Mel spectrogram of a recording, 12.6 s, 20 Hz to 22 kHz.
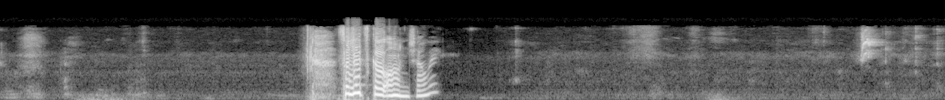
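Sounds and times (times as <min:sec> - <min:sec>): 
speech: 0:04.5 - 0:05.9
bird chirping indoors: 0:11.4 - 0:12.0.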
